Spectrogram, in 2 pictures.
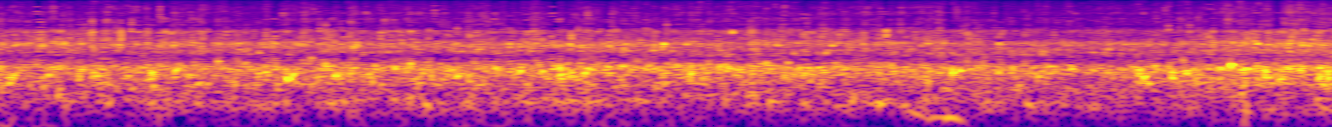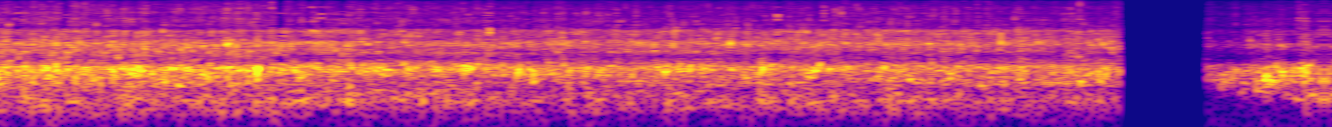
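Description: Water rushes and splashes close by.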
